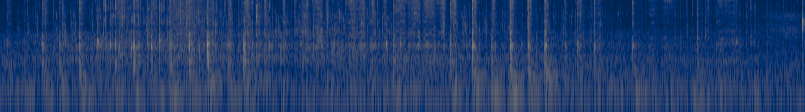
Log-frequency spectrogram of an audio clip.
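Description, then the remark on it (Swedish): Busy clicking and scraping of a utensil stirring a pot of soup as a potato starch mixture is poured in, with a soft liquid pour and bubbling underneath, steady and continuous with no talking. “Så häller man i under omrörning.”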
